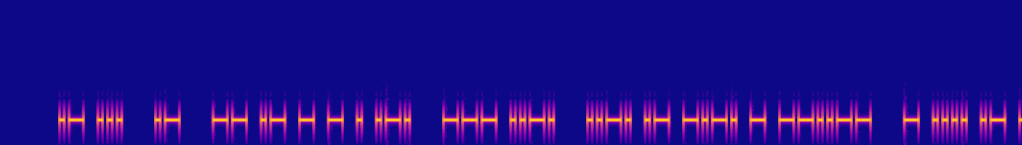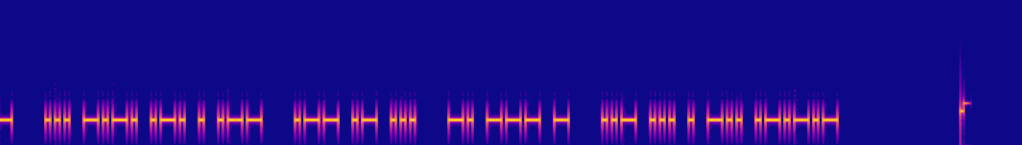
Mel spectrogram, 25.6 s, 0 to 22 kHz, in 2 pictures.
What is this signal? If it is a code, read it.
Morse code, heard as a keyed tone, about 20 wpm, 700 Hz. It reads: AS A MATTER OF FACT, THAT SCREW WAS NOT USED.
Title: Sentences from Top 1600 Words 20wpm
